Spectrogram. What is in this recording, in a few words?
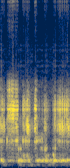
announce attack grenade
